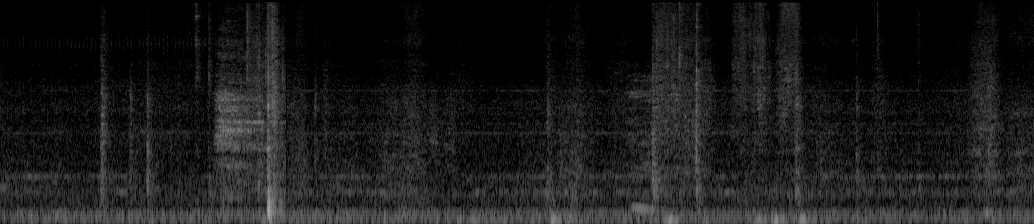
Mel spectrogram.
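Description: Quiet room with a few faint knocks from furniture being handled, and a short scraping rustle that ends in a thump about three seconds in.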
